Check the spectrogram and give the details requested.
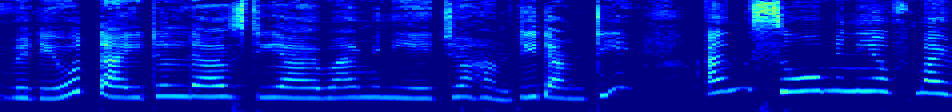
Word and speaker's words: Humpty Dumpty: can't even pronounce my humpty dumpty's name tweezer he is humpty dumpty not dumpty dumpty i know i know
